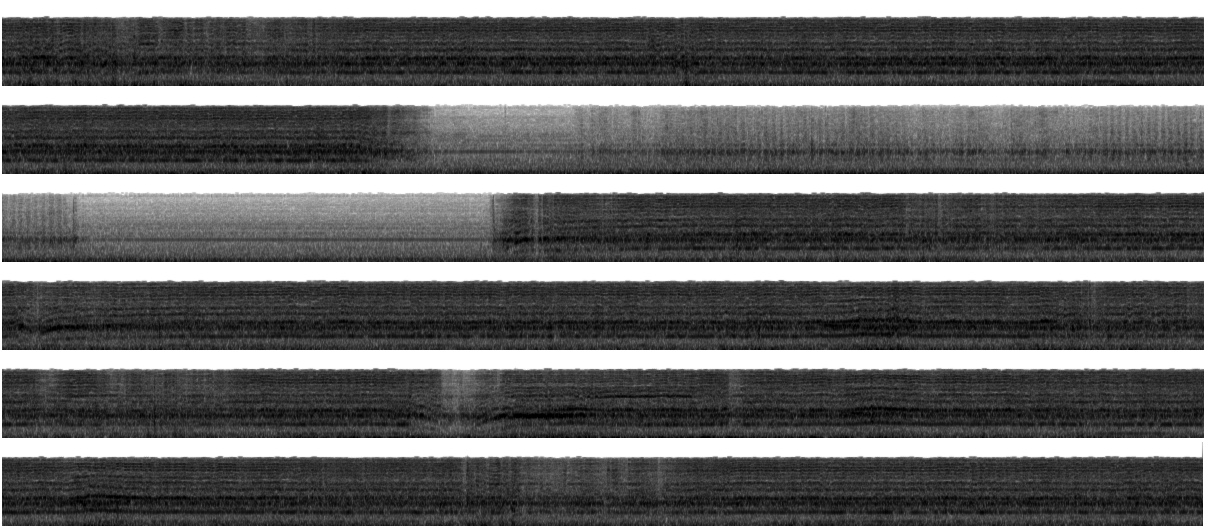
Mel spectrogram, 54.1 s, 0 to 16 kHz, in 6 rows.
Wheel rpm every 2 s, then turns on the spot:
160, 160, 160, 160, 160, 140, 10, 20, 20, 10, 20, 150, 160, 160, 160, 160, 160, 160, 160, 130, 150, 160, 160, 160, 160, 160, 160.
12-20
